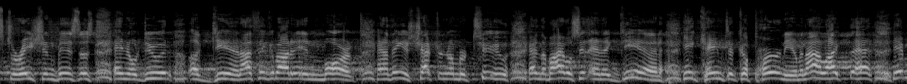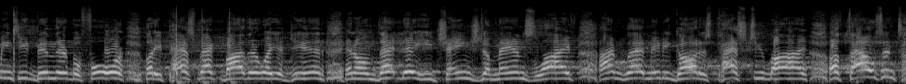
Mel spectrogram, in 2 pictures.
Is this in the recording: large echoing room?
yes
